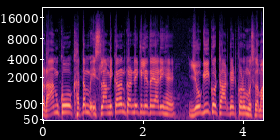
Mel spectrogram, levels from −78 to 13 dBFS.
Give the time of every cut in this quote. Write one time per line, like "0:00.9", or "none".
0:02.7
